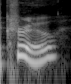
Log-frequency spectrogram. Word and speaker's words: CROO: So the crew, CROO, for whatever reason it's spelled that way, the crew, as the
